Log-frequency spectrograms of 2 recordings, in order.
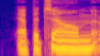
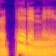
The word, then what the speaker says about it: epitome: And a lot of times people get made fun of because they pronounce this the wrong way. Epitome or epitome, right? And I've said it, I'm sure I said epitome on the podcast before.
